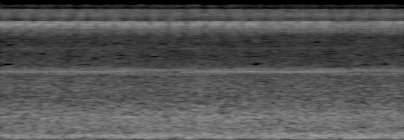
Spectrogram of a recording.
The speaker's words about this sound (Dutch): Ja, want dat is het bijzondere van krekels, hè? Dus krekels maken geluiden die je mee kan fluiten, zeg ik altijd. Dus die hebben ook echt een toonhoogte.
